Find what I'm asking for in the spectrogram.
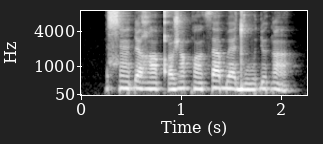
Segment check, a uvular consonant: present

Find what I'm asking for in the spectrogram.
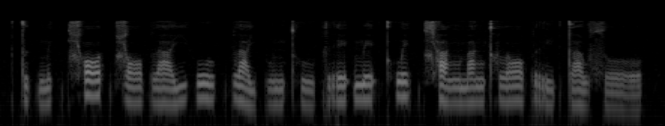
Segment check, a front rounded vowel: absent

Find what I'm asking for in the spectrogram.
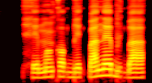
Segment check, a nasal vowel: present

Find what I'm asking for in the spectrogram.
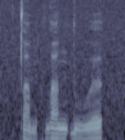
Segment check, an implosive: present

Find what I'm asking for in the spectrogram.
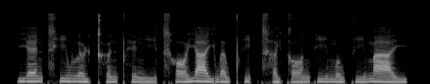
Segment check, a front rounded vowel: absent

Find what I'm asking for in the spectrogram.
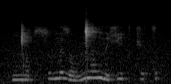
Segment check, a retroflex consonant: absent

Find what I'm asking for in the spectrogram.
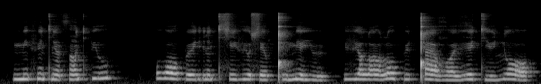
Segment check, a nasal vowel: present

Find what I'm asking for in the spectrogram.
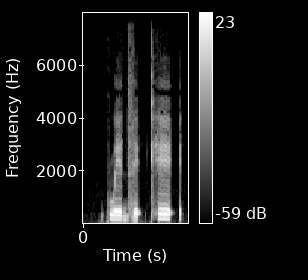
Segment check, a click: absent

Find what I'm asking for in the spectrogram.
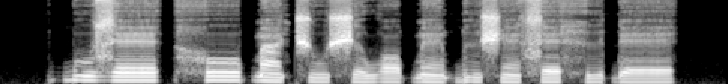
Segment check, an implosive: present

